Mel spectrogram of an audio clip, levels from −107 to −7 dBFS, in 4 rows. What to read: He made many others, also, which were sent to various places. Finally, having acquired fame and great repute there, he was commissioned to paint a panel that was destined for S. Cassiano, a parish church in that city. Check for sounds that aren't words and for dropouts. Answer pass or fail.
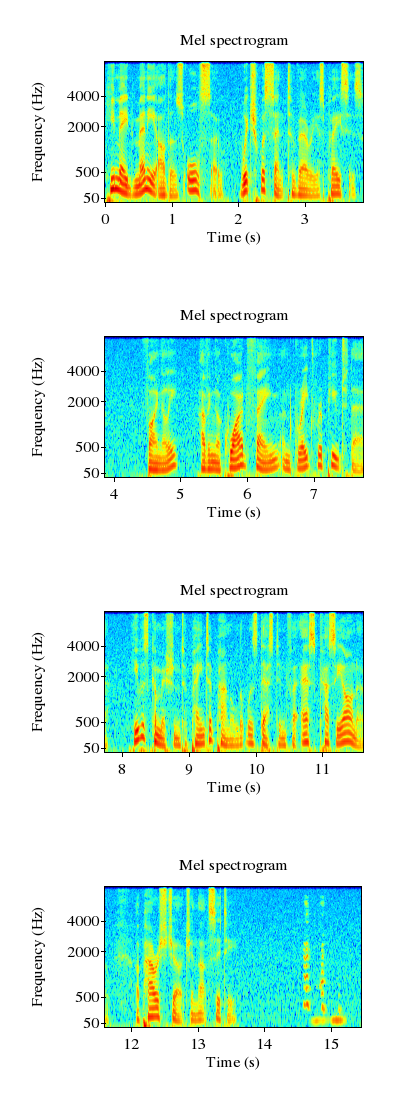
fail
